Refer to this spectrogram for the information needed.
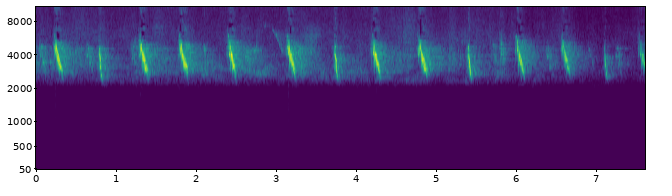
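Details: In early spring, a Eurasian tree sparrow gives a steady, rhythmic series of bright, high chirps, about two each second, each a quick downward flick, thought to be song; nothing else intrudes.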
